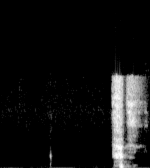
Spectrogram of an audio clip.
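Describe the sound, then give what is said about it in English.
A single sneeze from someone with the flu comes as a sharp, breathy burst out of near silence. A faint, brief click comes before it. “Sneezing on, from the flu.”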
